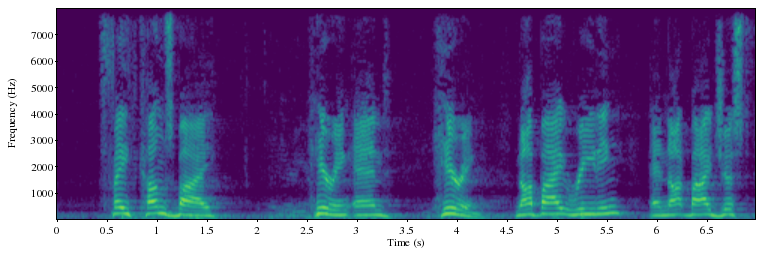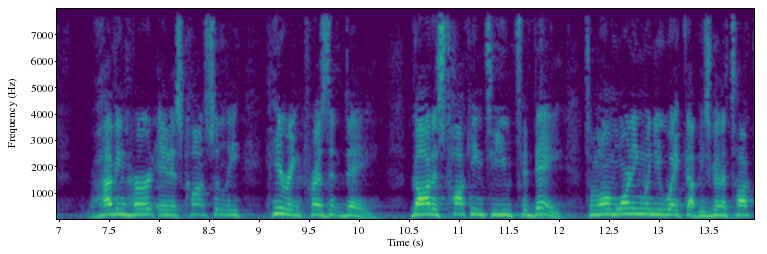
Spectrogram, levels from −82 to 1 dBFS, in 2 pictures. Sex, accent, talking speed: male, American, 160 wpm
